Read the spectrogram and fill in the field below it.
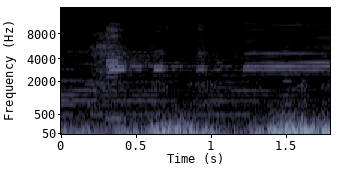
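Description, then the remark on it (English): Several car horns honk together in a full parking lot at the Vanceburg campus during a drive-in worship service, steady overlapping tones held over a low rumble of idling engines and crowd noise. “How about another good beep? Let them know you're here.”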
